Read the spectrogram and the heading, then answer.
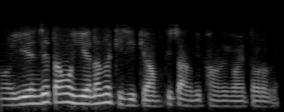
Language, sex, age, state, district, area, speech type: Manipuri, male, 18-30, Manipur, Kangpokpi, urban, conversation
